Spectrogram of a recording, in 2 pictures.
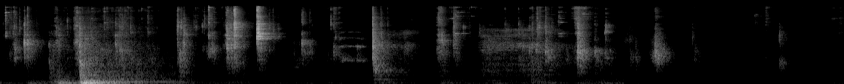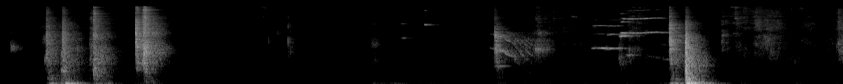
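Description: Keys rattling and clicking in a door knob lock, with a low thud about a second in. A door is then handled with knocks and thunks around the middle and again near the end, with a brief squeak shortly before the last thud.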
